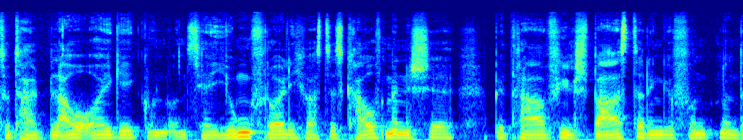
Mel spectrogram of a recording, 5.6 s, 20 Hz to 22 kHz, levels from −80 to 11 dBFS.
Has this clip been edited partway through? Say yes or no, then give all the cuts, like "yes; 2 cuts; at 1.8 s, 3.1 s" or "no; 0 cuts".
yes; 1 cut; at 4.1 s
